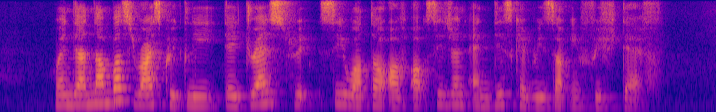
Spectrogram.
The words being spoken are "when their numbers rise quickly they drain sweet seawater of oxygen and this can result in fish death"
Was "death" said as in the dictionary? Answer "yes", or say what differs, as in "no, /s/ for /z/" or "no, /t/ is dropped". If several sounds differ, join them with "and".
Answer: no, /f/ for /θ/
